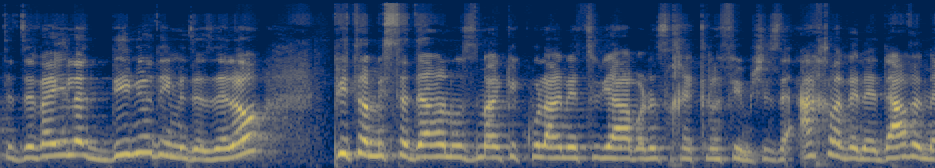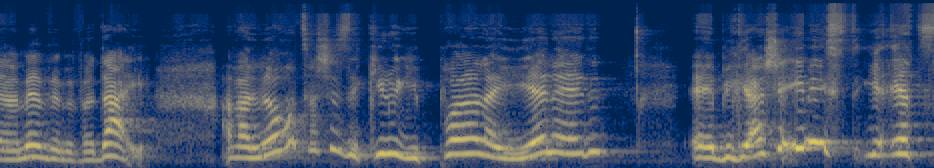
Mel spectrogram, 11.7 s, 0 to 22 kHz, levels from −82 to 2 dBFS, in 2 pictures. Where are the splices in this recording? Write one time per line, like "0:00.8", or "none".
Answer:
none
